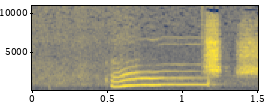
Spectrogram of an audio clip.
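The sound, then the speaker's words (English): A young female kitten meows on her way to the vet to be spayed: a single clear, drawn-out meow that rises at the start and then holds its pitch, over a faint low background hum. “My new kitty, spaying time, on her way to the vet.”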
